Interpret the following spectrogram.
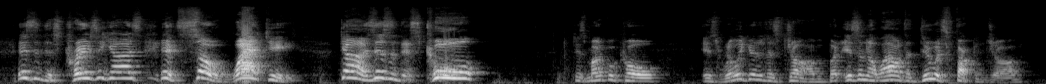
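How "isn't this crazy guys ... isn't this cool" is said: very high, very loud, shrill, drawn-out scream. Picturing an overproduced hypothetical wrestling match, imitating Michael Cole screaming. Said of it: "You would have Michael Cole screaming".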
